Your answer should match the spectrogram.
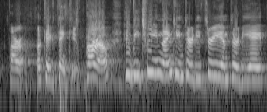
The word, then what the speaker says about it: Parrot: have um a frenchman andre i'll say his name wrong too my french is even worth paro i'll just say paro how do i say paro okay thank you parrot who between 1933 and 38 presided over the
